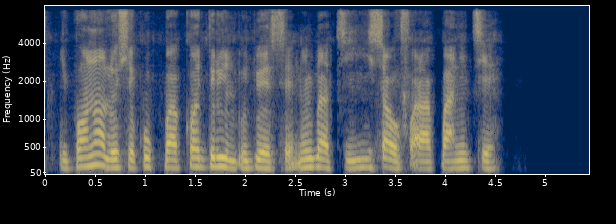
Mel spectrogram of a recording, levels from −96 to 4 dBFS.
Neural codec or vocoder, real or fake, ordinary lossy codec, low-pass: vocoder, 22.05 kHz, 80 mel bands, WaveNeXt; fake; AAC, 48 kbps; 7.2 kHz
